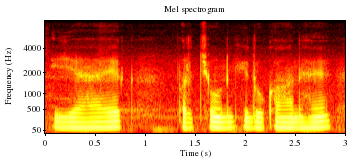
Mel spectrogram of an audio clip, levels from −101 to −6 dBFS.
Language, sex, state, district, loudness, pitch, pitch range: Hindi, male, Uttar Pradesh, Saharanpur, -20 LUFS, 100 Hz, 100-105 Hz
